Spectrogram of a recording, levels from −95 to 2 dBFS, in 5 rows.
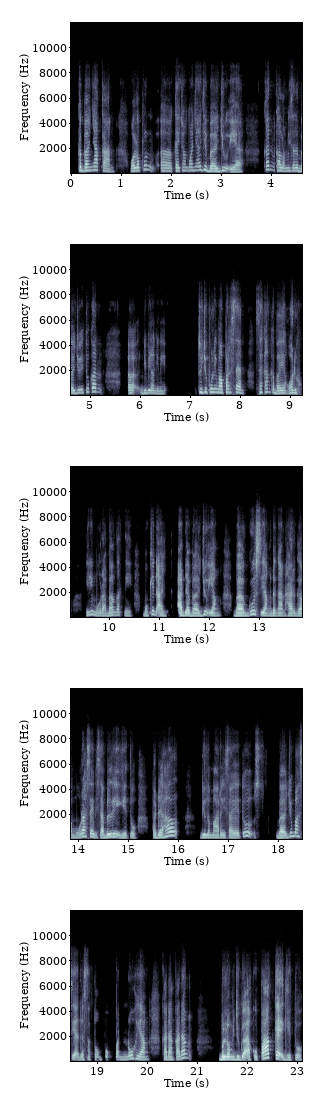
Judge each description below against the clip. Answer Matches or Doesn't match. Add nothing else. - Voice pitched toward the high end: Matches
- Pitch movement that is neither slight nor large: Doesn't match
